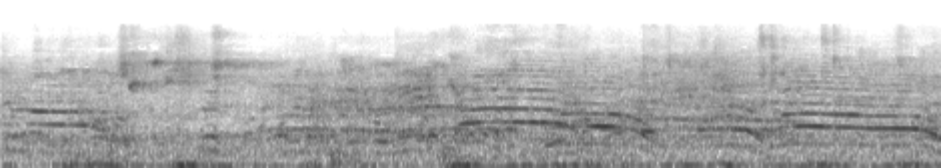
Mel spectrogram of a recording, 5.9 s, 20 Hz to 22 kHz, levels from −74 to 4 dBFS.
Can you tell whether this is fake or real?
fake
